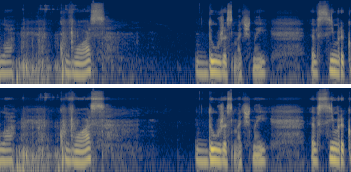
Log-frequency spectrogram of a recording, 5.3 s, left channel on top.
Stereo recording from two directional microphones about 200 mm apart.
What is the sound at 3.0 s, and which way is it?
Speech, 5° right (ahead or behind).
